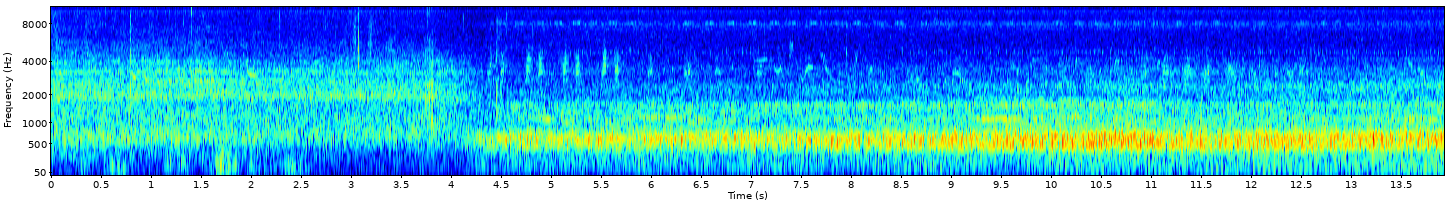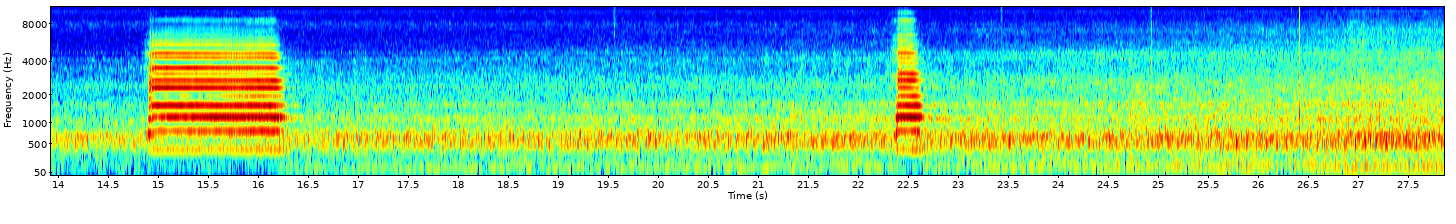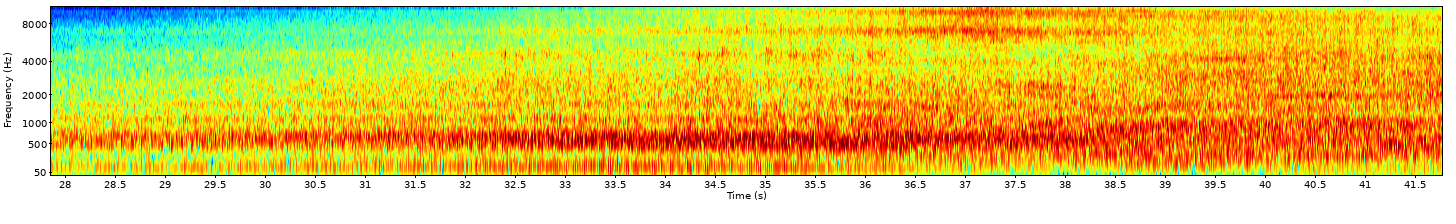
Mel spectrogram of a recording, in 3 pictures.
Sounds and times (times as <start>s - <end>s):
Railroad car, train wagon: 0.0s - 41.7s
Train horn: 14.8s - 16.5s, 22.3s - 23.1s.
